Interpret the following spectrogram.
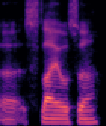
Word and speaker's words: Slagelse: This photograph, I believe, is taken in my father's parents' house, or certainly it's in Slagelse somewhere. And yeah, that's how the town is pronounced, Slagelse.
